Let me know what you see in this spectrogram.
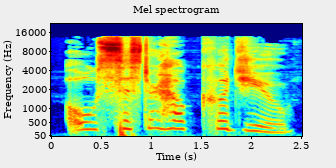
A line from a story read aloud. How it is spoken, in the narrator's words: Ann Eliza wailed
